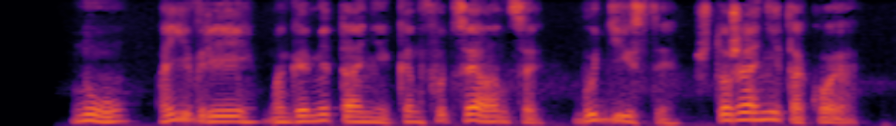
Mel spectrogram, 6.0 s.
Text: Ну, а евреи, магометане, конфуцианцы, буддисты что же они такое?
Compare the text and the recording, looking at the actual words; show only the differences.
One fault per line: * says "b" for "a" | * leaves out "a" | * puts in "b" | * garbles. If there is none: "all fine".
all fine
